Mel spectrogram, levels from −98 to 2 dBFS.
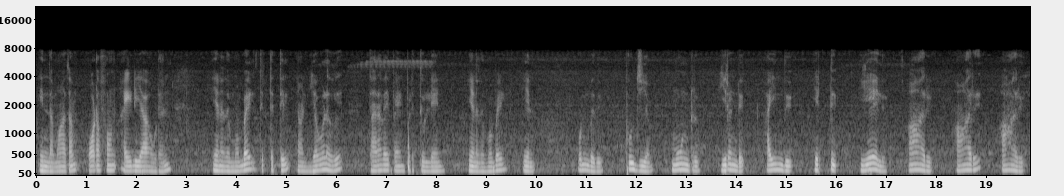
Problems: none marked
